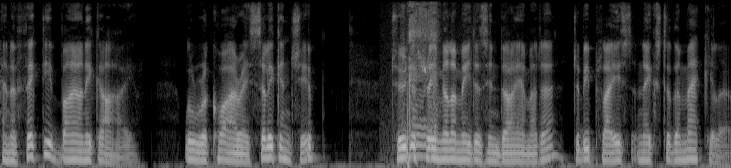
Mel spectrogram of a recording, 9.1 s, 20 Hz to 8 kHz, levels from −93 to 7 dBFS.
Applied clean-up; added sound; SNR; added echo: none; Fart; 5 dB; none.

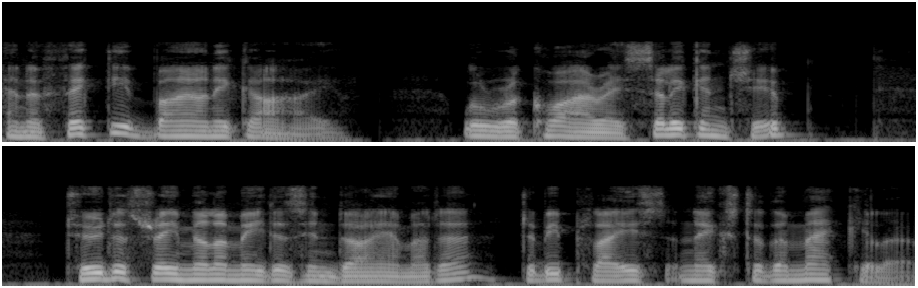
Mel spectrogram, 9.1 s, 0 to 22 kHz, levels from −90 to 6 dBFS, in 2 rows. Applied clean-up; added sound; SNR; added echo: none; none; none; none.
